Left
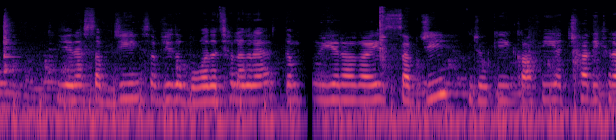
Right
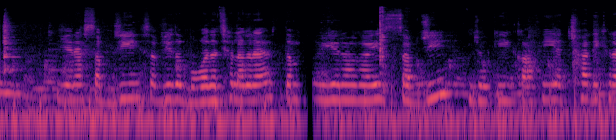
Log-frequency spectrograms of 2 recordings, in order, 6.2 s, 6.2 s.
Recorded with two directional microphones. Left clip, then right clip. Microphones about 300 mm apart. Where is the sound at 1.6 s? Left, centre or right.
Centre.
